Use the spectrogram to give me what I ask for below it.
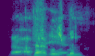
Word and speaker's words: Nagelsmann: Nagelsmann. – Hagelsmann, I always mispronounce it, man.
